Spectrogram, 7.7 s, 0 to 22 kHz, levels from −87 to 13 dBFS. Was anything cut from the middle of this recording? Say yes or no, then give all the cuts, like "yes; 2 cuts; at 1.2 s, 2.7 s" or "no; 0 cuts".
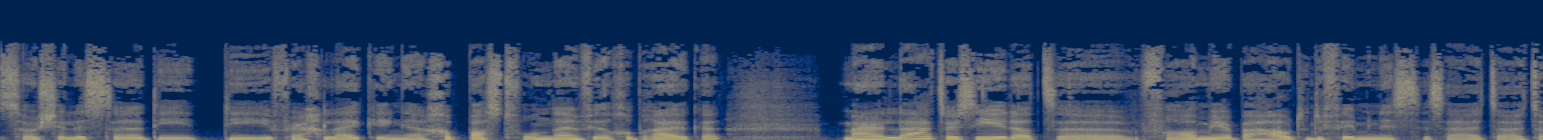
no; 0 cuts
